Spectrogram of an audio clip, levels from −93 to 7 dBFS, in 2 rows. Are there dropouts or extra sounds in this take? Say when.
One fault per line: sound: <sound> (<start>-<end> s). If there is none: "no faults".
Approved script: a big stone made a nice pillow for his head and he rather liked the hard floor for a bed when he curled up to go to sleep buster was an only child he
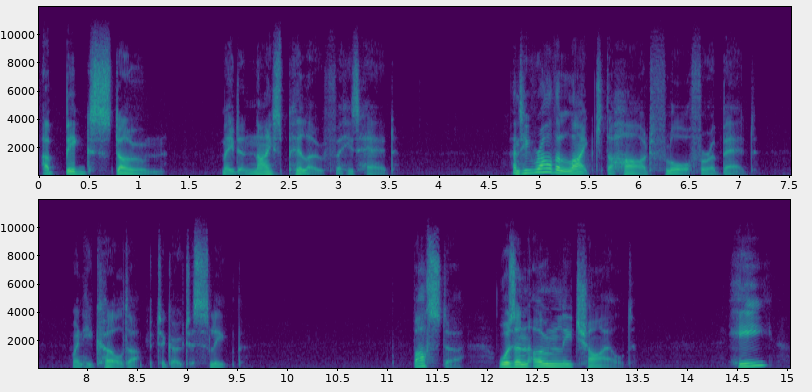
no faults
